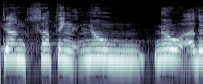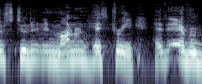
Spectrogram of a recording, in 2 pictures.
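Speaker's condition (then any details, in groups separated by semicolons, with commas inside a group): Cerebral palsy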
